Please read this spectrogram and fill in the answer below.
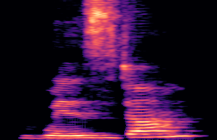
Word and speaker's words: wisdom: on ourselves here and we are going to say a z for the letter s before a voiced sound in words like wisdom cosmic and spasm so again wisdom cosmic and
